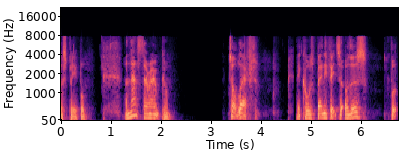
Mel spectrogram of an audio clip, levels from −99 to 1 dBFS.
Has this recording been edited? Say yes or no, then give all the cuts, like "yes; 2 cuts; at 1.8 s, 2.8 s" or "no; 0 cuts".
yes; 3 cuts; at 1.2 s, 3.2 s, 4.6 s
